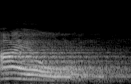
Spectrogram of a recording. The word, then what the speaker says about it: aisle: escrito aí se tá mas não é paisley vocês vão se sentir induzidos né vamos falar em inglês mas a pronúncia em inglês é eu tá então repito comigo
